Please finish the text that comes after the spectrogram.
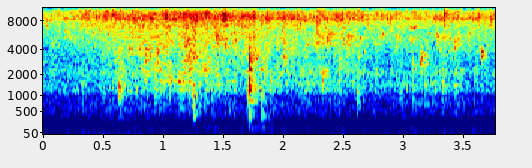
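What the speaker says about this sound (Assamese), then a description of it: "তাৰপিছত এইখিনি অলপ ৰঙচুৱা হোৱালৈকে ভাজি থাকিম।" Onion and bay leaves frying in oil give a steady, soft sizzle with faint scraping stirs and one brief sharp clink partway through, close and moderately quiet with no talking.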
